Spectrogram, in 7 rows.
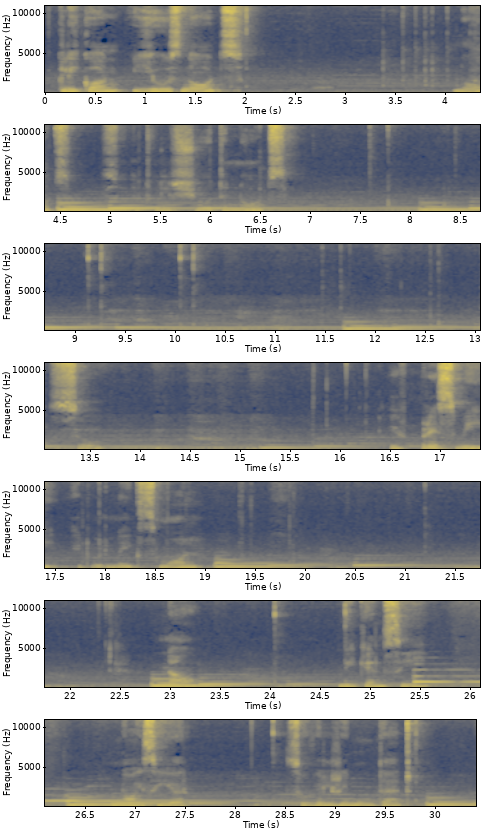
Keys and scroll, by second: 19.3 ctrl+alt+v.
